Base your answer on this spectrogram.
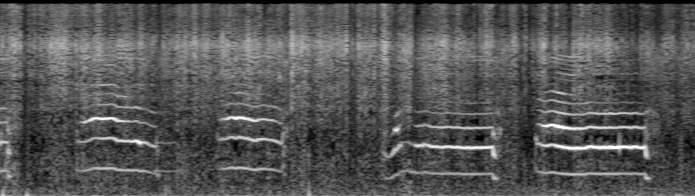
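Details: Domestic cat meowing: four drawn-out, level meows of about a second each, evenly spaced, the later two slightly rising at the start, over a steady hiss.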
